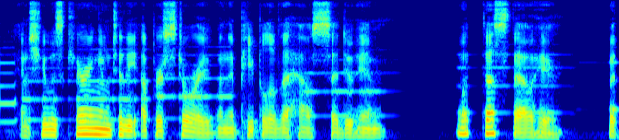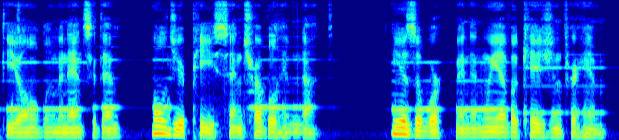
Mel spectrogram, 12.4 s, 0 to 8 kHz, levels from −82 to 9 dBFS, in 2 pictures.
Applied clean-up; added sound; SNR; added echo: neural mask model RNNoise.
